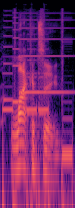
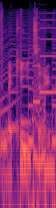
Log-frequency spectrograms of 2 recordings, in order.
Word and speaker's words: Lakitu: He's called Lakitu, or as everyone else in the world pronounces it, Lakitu, but I refuse. Because I've always known him as Lakitu and I'm not saying anything else. I think it might be a British thing. I say Lakitu as well.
